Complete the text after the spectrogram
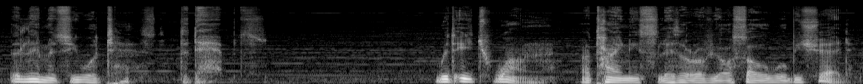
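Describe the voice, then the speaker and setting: A man voicing a sadistic male alien torturer in a slow, menacing first-person monologue, his voice gravelly, husky and often sinking to a whisper. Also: low-pitched, a little mellow, heavily acted. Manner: slow, menacing, savoring each threat.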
